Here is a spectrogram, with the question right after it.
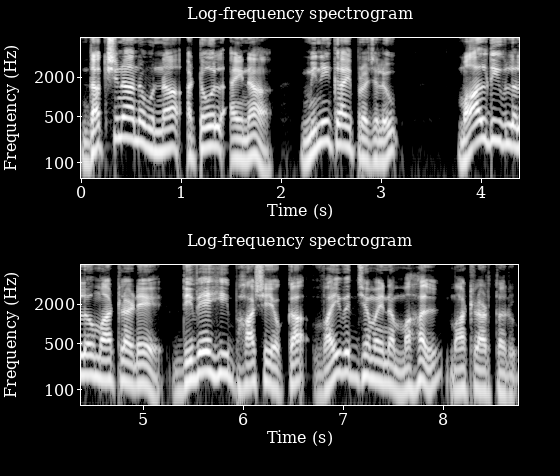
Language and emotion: Telugu, neutral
